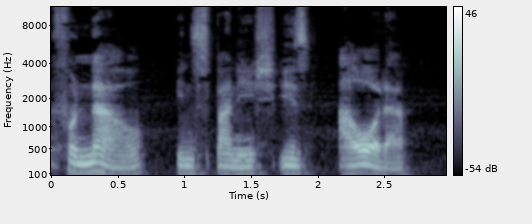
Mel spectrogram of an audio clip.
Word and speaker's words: ahora: This is spelled A-H-O-R-A. A-H-O-R-A. Ahora. – Ahora. – Good. – Is the H silent in every Yeah, unless it's C-H, in which case it's like English, ch.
